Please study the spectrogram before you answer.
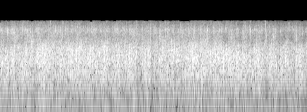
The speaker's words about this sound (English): We have a lot of young students that have come from far away, so give them applause that they came to visit us.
